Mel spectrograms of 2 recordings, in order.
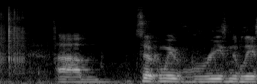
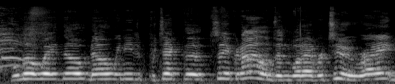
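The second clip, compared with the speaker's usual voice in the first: alarmed protest; 10 semitones higher, 11 dB louder than usual. Real, not acted. Player alarmed objection.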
